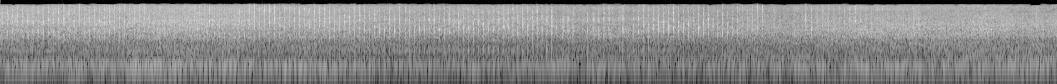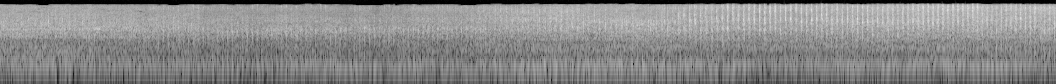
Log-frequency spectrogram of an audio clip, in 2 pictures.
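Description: Go-kart engines buzz and whine loudly as karts race past.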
